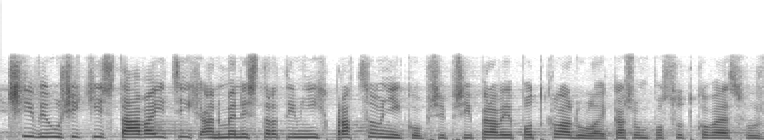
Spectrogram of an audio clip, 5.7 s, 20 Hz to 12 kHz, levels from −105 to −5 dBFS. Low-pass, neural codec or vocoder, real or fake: 7.2 kHz; none; real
